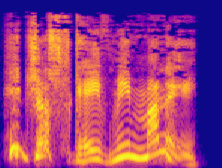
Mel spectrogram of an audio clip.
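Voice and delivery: high whiny excuse; whining. A narrator's reading. Assassin excuses himself to his interrogator, whining. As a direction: whine in self-defence. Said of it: "the assassin wannabe whined".

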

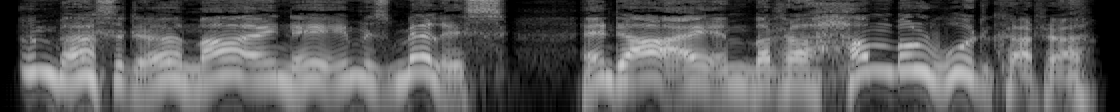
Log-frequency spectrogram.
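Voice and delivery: humble woodcutter. Acted. Woodcutter Melis greeting the ambassador, high meek voice.

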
